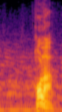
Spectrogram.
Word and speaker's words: hola: try to speak Spanish hola oh my god hold on Sombra from overwatch yeah Sombra from overwatch I do know some Spanish okay let's see if we can the H is silent in Spanish why I don't know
